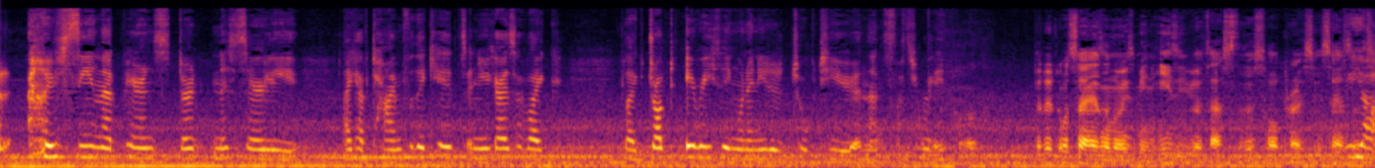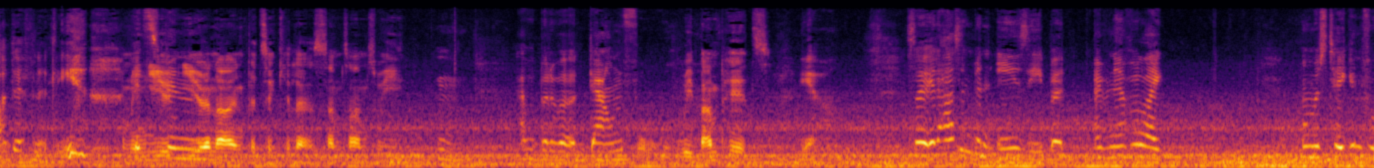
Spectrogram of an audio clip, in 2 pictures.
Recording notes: A brave 12 year old speaks in the car.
